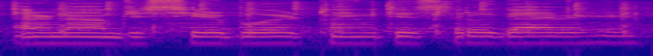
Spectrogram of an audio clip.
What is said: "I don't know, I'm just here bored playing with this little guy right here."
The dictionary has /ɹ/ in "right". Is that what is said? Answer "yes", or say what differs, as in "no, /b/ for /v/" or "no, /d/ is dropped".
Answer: no, /w/ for /ɹ/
